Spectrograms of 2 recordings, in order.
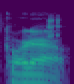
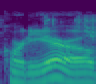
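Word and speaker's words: Cordeiro: It's like, it's Cordero. Or like sometimes they'll pronounce it Cordiero, but that's not how they pronounce.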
